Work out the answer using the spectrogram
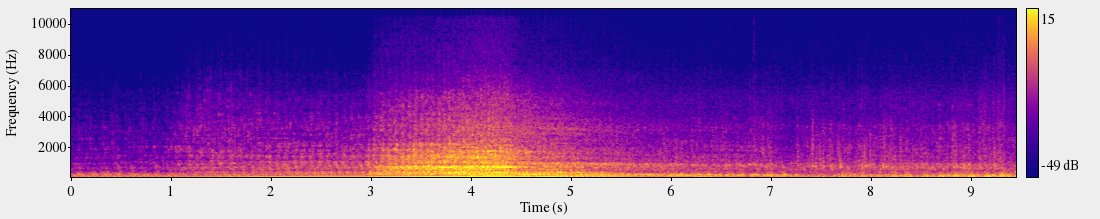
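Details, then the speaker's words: Ford pickup (1968 F-100 or 1997 F250 7.3 diesel) rolling past after repair with no muffler fitted: a deep, loud, open exhaust rumble swelling as it passes, raw and boomy. "you tell we still need to get a muffler on it that's coming in next week hopefully we'll get that done"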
